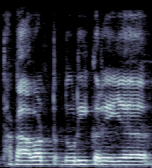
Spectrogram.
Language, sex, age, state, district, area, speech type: Maithili, male, 45-60, Bihar, Saharsa, rural, spontaneous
